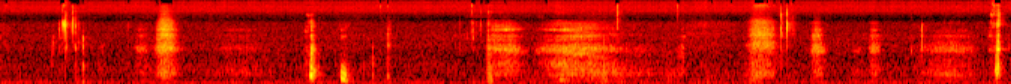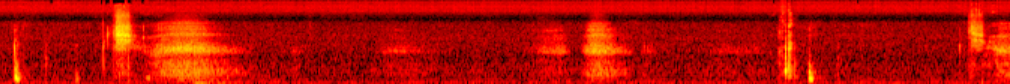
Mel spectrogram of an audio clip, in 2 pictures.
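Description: Several soft, muffled bursts with brief breathy catches in a quiet room, fitting stifled sneezes held back to stay quiet.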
